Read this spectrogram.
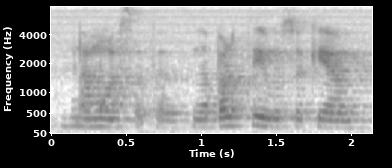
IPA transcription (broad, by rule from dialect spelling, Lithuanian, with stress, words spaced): nɐˈmuɔsʲɛ ˈtɑːdɐ dɐˈbɐr tɐɪ ʋʲɪsoːˈkʲiɛ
